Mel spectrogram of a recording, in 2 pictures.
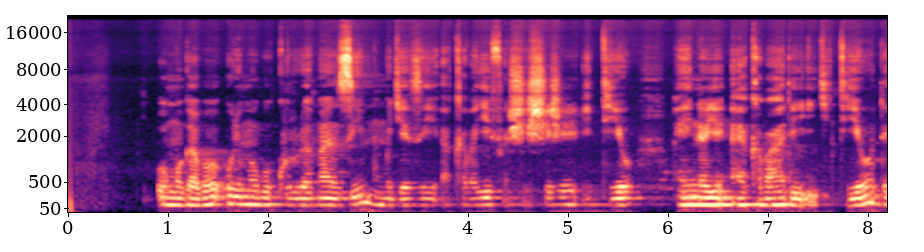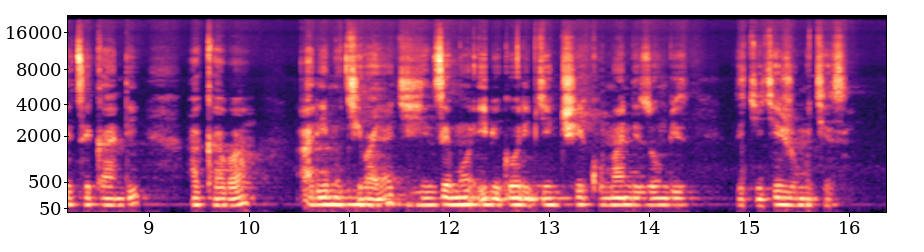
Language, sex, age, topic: Kinyarwanda, female, 18-24, agriculture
